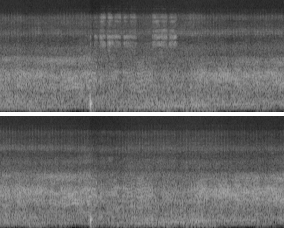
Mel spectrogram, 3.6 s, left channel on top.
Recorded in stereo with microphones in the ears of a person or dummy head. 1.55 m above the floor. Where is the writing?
80° left.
